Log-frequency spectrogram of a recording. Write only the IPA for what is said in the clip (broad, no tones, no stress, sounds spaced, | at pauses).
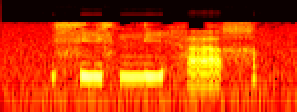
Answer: s i s n i h a̰ χ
